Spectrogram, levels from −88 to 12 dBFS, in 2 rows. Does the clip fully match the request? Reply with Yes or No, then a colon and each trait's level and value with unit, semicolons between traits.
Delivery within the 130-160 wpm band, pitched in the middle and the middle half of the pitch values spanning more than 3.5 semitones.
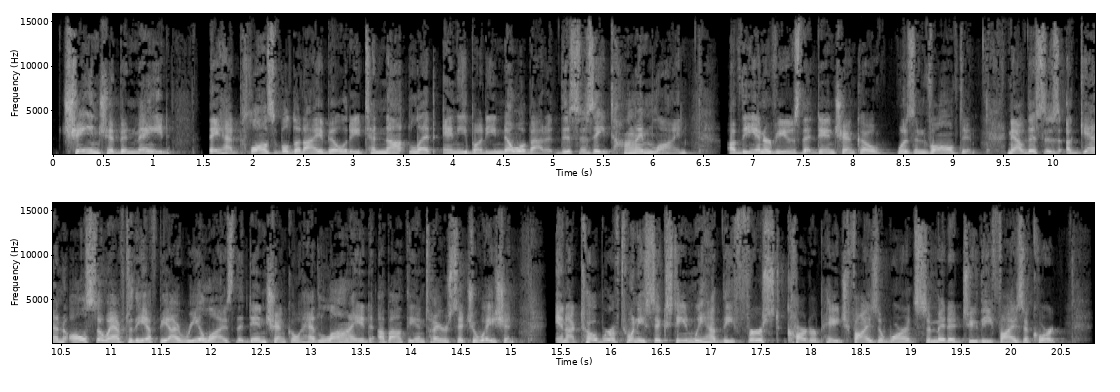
No: average, 175 wpm; medium, 160 Hz; average, 4.8 semitones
